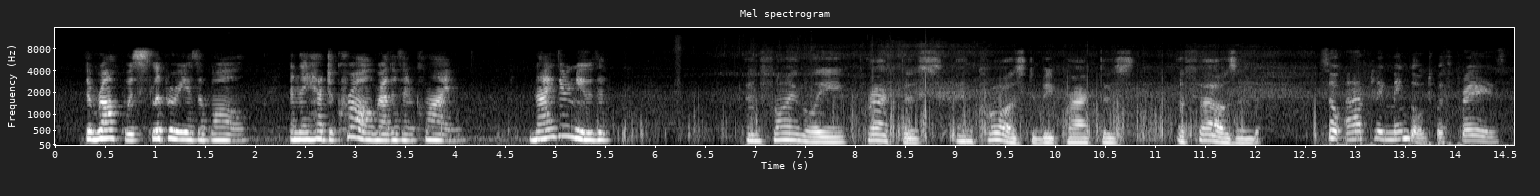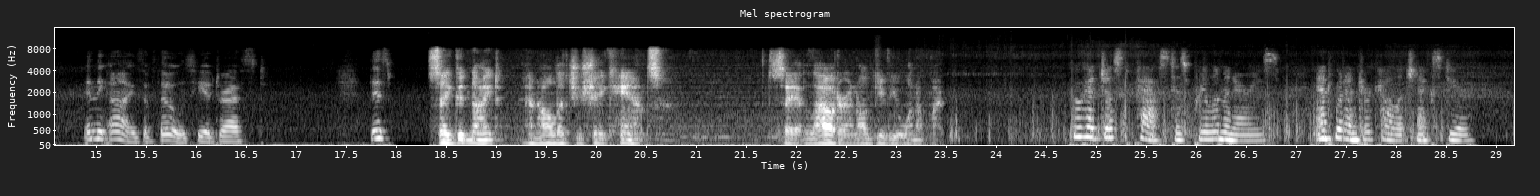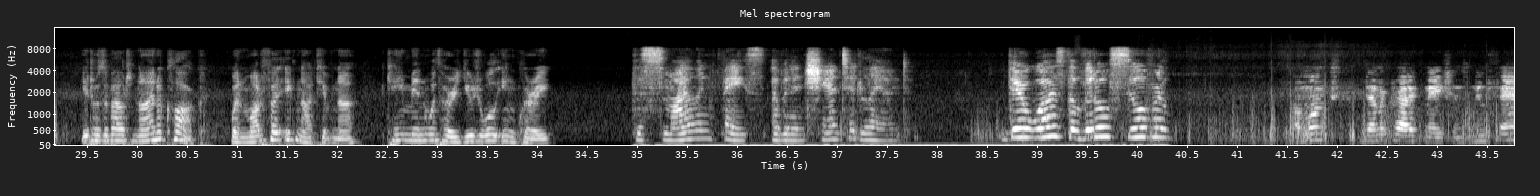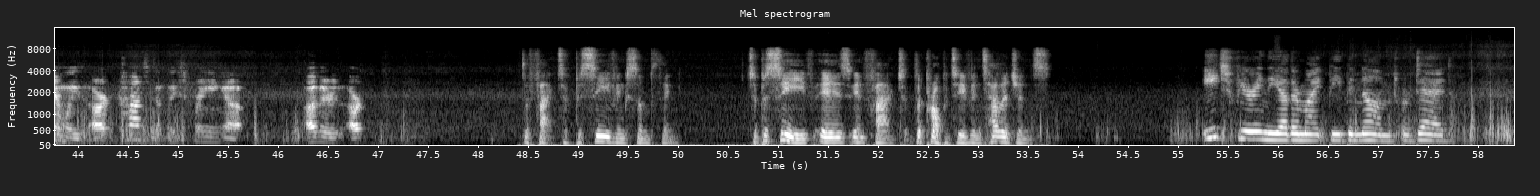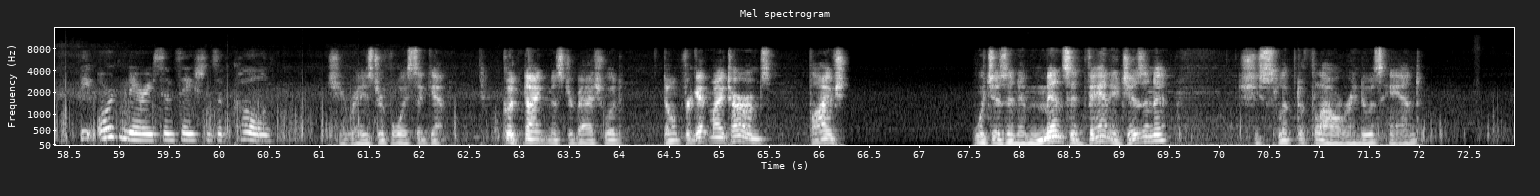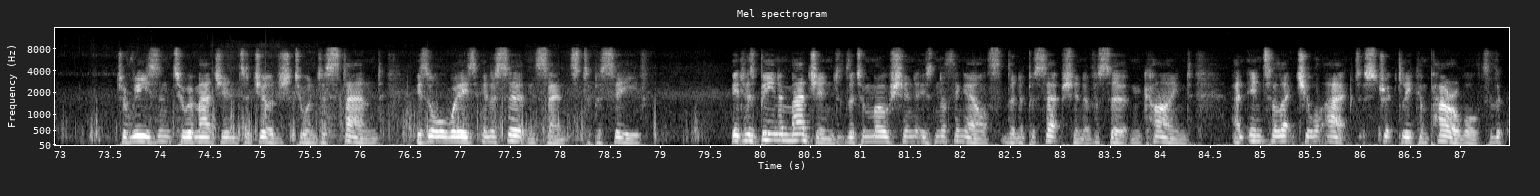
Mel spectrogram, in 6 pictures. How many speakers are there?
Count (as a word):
ten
